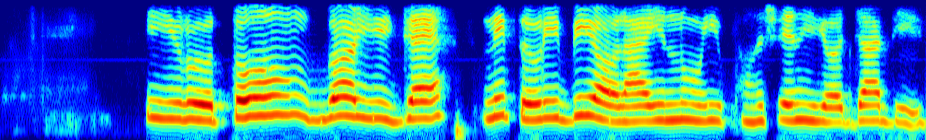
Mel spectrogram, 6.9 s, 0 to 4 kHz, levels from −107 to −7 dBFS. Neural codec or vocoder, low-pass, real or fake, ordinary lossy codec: codec, 16 kHz, 2 kbps, X-Codec, HuBERT features, trained on LibriSpeech; 3.6 kHz; fake; none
